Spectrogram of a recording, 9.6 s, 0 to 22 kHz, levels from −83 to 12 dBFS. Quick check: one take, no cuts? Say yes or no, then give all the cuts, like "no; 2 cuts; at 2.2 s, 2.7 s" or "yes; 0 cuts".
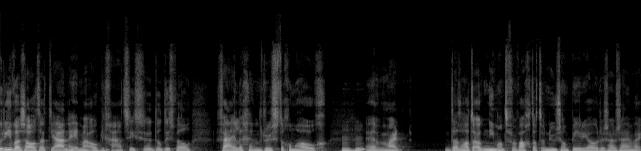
yes; 0 cuts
